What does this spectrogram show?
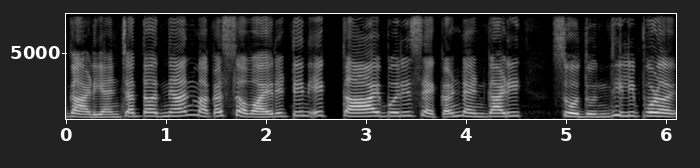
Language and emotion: Goan Konkani, happy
